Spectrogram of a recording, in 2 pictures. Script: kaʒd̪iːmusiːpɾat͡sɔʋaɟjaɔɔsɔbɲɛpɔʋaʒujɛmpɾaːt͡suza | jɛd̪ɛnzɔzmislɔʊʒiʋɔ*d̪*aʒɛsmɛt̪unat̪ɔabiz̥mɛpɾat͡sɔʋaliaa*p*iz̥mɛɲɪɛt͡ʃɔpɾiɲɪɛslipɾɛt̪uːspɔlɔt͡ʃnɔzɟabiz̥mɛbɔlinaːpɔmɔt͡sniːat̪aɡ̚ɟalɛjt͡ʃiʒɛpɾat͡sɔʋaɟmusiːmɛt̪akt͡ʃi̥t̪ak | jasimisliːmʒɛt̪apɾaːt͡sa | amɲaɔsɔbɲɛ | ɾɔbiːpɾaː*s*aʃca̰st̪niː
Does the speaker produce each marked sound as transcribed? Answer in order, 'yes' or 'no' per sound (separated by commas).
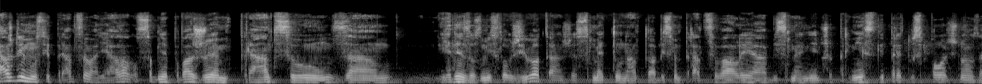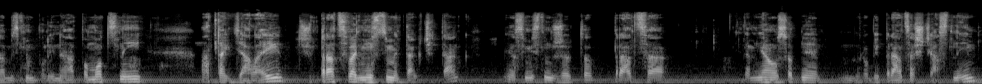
no, no, no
